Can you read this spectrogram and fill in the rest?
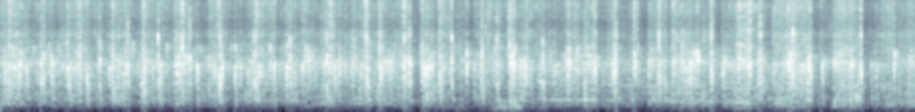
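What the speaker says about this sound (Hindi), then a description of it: "एक बार पलक के लिए जोरदार ताली होनी चाहिए" A school audience applauds for a student named Palak, with dense, sustained clapping from many hands filling the room loudly and evenly from start to finish.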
